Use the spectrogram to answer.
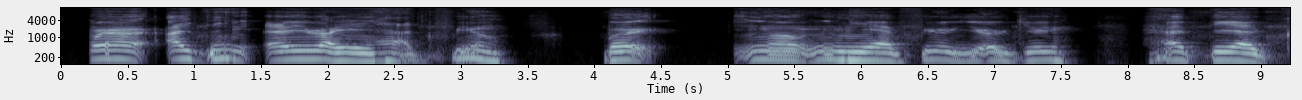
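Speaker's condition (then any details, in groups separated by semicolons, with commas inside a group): Cerebral palsy; neck surgery went badly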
